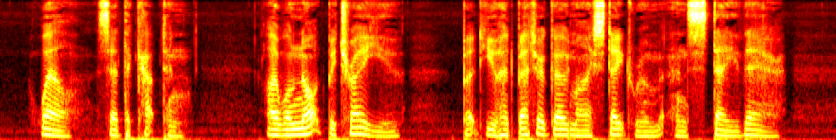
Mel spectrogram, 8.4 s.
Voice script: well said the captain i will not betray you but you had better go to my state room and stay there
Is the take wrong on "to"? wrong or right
wrong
